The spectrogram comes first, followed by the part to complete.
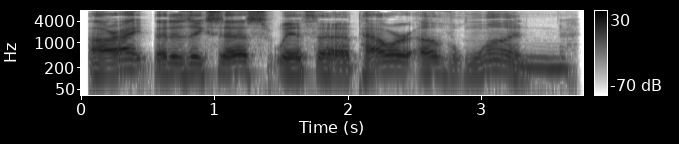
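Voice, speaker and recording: Guiding his players with questions, this man hosts and runs a tabletop roleplaying game as game master and podcast host. He speaks conversationally at a measured pace, his mid-range voice gravelly and animated.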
